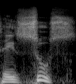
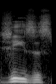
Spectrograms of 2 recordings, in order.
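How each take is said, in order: First: The name is said the Spanish way. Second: The name is said the English way. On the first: The speaker calls it right. "It's Jesus" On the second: The speaker calls it wrong. "It's not Jesus, man"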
